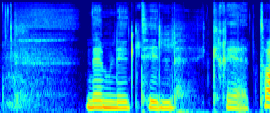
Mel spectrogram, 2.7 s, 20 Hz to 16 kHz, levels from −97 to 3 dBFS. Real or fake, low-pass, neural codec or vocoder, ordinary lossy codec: fake; 14.4 kHz; vocoder, 44.1 kHz, 128 mel bands every 256 samples, BigVGAN v2; none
